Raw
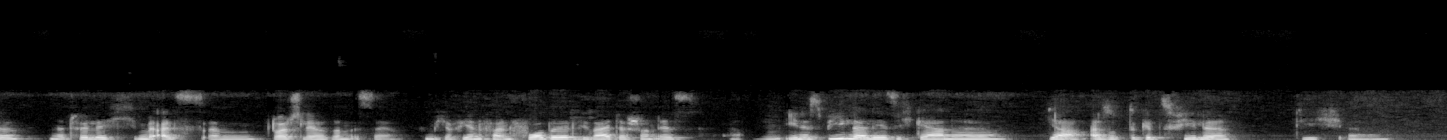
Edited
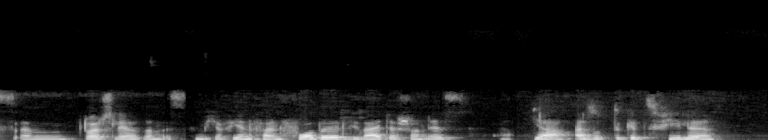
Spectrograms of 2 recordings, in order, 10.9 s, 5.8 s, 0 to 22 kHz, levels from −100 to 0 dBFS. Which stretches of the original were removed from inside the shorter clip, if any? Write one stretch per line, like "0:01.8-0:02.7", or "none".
0:02.8-0:03.1
0:05.6-0:07.7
